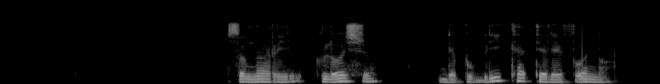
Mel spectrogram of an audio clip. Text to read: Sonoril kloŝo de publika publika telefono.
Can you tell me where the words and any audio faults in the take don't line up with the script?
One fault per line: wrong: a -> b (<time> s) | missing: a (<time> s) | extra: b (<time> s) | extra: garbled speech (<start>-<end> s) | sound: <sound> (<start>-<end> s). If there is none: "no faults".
missing: publika (5.3 s)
